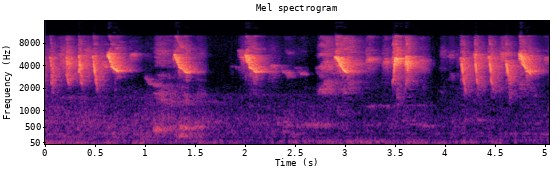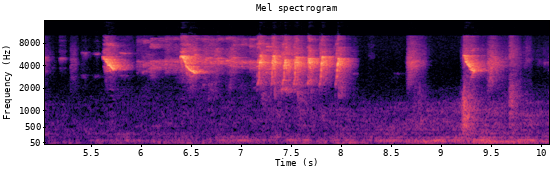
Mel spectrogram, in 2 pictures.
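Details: Champion songbird from the forests of Bangka repeats loud, sharp, downslurred chirps in rhythmic bursts, with faint low background rumble.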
